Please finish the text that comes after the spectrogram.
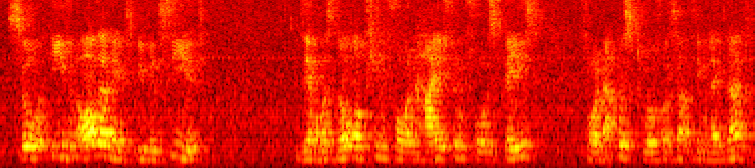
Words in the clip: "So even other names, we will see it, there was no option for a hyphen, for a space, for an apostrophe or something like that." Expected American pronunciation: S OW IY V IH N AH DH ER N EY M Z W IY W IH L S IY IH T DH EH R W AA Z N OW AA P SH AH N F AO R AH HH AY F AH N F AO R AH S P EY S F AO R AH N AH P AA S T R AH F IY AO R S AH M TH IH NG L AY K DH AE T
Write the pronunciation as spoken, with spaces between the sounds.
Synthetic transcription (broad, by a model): S OW IY V IH N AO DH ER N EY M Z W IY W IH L S IY IH T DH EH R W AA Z N OW AA P SH AH N F AO R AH HH AY F AH N F AO R AH S P EY S F AO R AH N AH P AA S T AH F AO R S AH M TH IH NG L AY K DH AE T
